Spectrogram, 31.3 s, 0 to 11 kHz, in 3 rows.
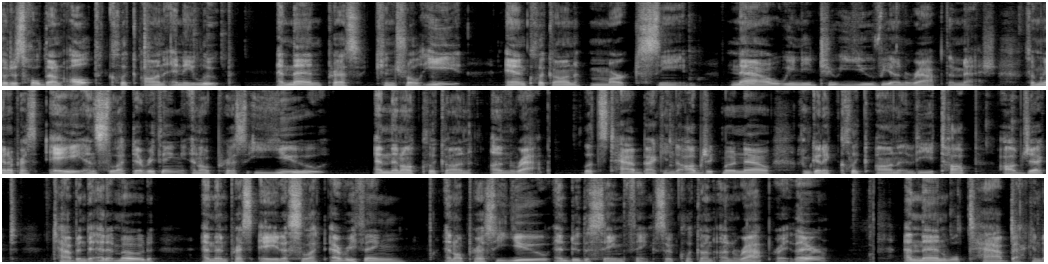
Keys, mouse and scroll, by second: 1.1 alt+right click, 1.4-6.8 middle drag, 6.8 ctrl+e, 7.1-10.7 middle drag, 10.7 a, 10.9 a, 15.8 Tab, 17.0 Tab, 19.6 right click, 20.1-21.3 middle drag, 21.3 Tab, 23.0 a, 23.2 a, 30.2 middle click, 30.8 Tab.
